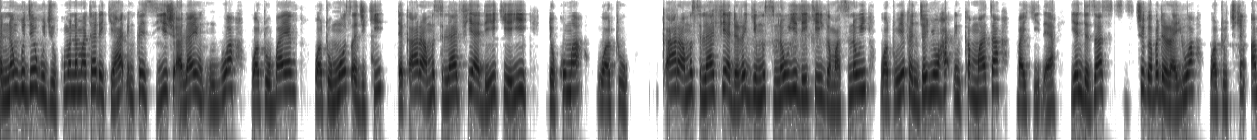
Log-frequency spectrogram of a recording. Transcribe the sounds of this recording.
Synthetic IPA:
wɐ˨nːɐ˦ŋɡʷʊ˦d͡ʒeː˦ɡʷʊ˨d͡ʒeː˨kʷʊ˦ma˦na˦maː˦taː˦da˨kʲeː˨ha̰˦ɗɪ˨ŋka˦˨jsʊ˨ji˦ʃi˨ʔa̰˨laː˦jɪ˨ŋʔʊ̰˨ɡʷʊ˦waː˦waː˨toː˨baː˦jɐ˦ŋ | waː˨toː˨moː˦sʼa˨d͡ʒɪ˨kʲʰiː˦d̥a˨kʼaː˦ɽaː˨mʊ˦su˨laː˦ɸɪ˦jaː˨da˨jɐ˦kʲʰeː˨ji˦ | da˨kʷʊ˦ma˦ | waː˨toː˨ | kʼaː˦ɽaː˨mʊ˦su˨laː˦ɸɪ˦jaː˨da˨ɽɐ˦ɡʲeː˨mʊ˦su˨na˦wjiː˦da˨jɐ˦kʲeː˨ji˦ɡa˨maː˨suː˦na˦wjiː˦wʔa̰ː˨toː˨jɐ˦kɐ˨nd͡ʒɐ˦ɲjoː˦ɦa˦ɗɪ˨ŋkɐ˦mːaː˦taː˦baː˨kʲḭː˦ɗɐ˦ja˦ | jɐ˦nda˨zaː˦su̥˨ | t͡ʃi˦ɡɐ˨ba˦da˨ɽaː˨jʊ˦waː˦waː˨toː˨t͡ʃɪ̥˦kʲɪ˦ŋʔa˦

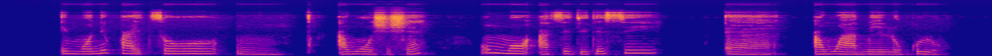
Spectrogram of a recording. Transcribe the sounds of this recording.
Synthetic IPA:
i˨mɔ̃˨nĩ˨˦k͡pa˧ḭ˨to˦˨ | a̰˨w̃ɔ̃˧o˨ʃi˨ʃɛ˨˦ | o˦mɔ̃˧ʔa̰˨ti˧di˨de˧˦si˦ | a˨w̃ɔ̃˧a˨mĩ˨lo˨ku˦lo˨

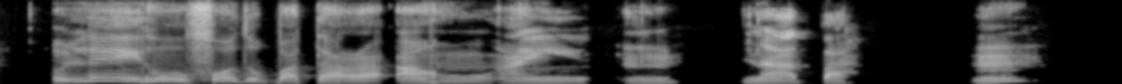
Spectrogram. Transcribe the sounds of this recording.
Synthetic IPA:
o˨le˦i˦ɦʊ˦˨fɔ˦dʊ˦k͡pa˨ta˨ɾa˨ʔa˦ɦʊ˦a˨ɲɪ˦m̩˦ | na˨a˨ta˦ | m̩˦

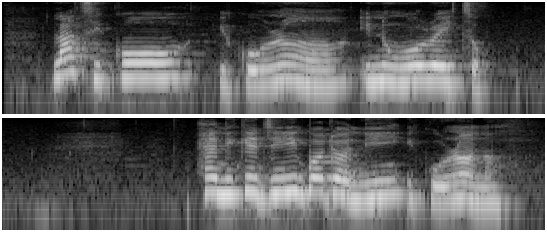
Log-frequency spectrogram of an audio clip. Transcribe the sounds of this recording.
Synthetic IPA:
la˦ti˧ko˦ | i˦˨ko˨ɾ̃ã˦˨˧i˧nũ˦wo˦ɾe˦i˦˨tɔ˨ | hɛ˧nĩ˧˦ke˦d͡ʒĩ˦j̃ĩ˦ɡ͡bɔ˦˨dɔ˦˨nĩ˨˦i˦˨ko˨˦ɾ̃ã˦˨nã˨˧˨

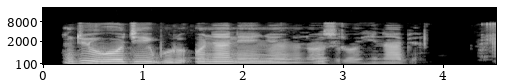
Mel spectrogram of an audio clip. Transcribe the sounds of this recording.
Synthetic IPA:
n̩˦dɪ˦u˨wo˦d͡ʒi˦i˨ɡ͡bu˨ɾṵ˨o˦ɲa˦ne˨e˦ɲe˦˨ŋi˨no˦zu˨ɾo˨˦ɦi˦na˦bja˨

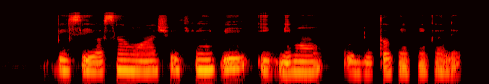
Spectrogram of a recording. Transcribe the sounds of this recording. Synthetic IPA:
ɡ͡be˨se˧˦ɔ˨sã˦w̃ɔ̃˧a˧ʃo˧˦ffĩ˦k͡pe˦i˦˨ɡ͡bi˨˦mɔ̃˧ | o˨lu˨tɔ˧˦k͡pĩ˧˦k͡pĩ˧˦ka̰˧˨lɛ̰˨

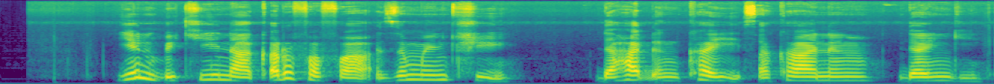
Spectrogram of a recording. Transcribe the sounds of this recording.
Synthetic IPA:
jɪ˦˨mbɪ˨kʲiː˦naː˨kʼɐ˦ɽɸɐ˨ɸa˨zʊ˦mɪ˦nt͡ʃiː˨ | da˨ɦa˦ɗɪ˨ŋkʰɐ˦˨jsʼɐ˨kaː˦nɪ˦n | dɐ˦ŋɡʲiː˨

